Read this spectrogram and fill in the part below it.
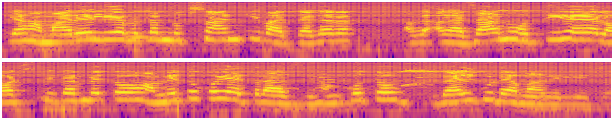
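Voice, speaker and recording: A woman's voice: sits high, normal speed, a little hiss or hum, rough recording. A woman with a Mumbai Hindi accent, a local resident answering informally in plain, repetitive sentences. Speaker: local resident being interviewed. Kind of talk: informal street interview.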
